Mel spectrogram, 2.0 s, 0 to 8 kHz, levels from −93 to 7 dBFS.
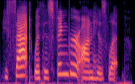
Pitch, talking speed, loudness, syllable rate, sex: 270 Hz, 235 wpm, -19 LUFS, 5.5 syllables/s, female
